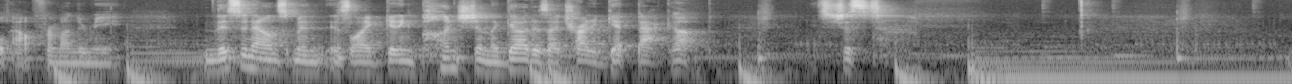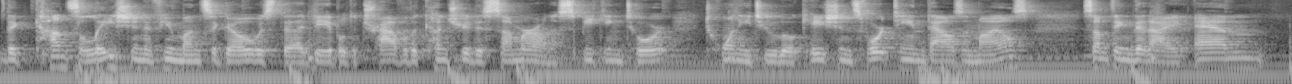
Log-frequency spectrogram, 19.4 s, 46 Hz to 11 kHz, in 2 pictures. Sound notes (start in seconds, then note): 6.7 breath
